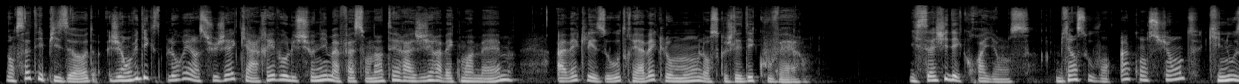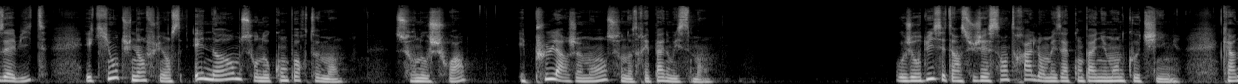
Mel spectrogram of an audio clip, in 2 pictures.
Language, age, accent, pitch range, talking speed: French, 40-59, French, 140-190 Hz, 160 wpm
